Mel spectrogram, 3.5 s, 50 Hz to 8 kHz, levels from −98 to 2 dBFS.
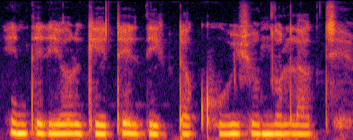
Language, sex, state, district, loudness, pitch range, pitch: Bengali, female, West Bengal, Cooch Behar, -15 LUFS, 190-200 Hz, 195 Hz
